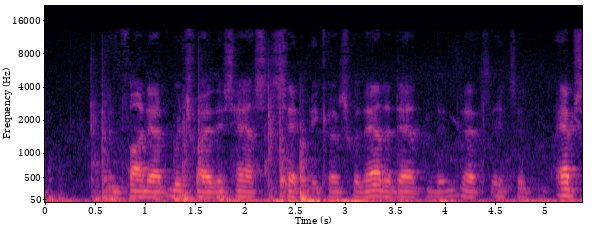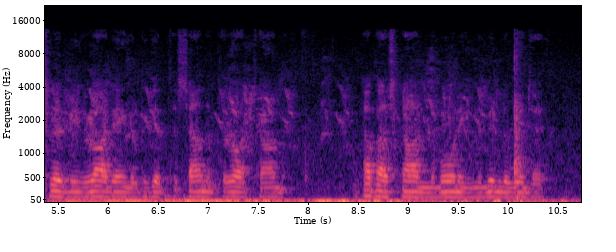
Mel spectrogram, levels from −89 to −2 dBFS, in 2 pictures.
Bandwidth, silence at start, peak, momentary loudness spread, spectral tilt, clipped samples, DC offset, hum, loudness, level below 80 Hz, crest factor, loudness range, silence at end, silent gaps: 14 kHz; 0 s; -16 dBFS; 14 LU; -6 dB/octave; under 0.1%; under 0.1%; none; -34 LUFS; -40 dBFS; 16 dB; 3 LU; 0 s; none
